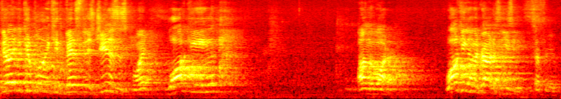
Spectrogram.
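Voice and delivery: ordinary talk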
